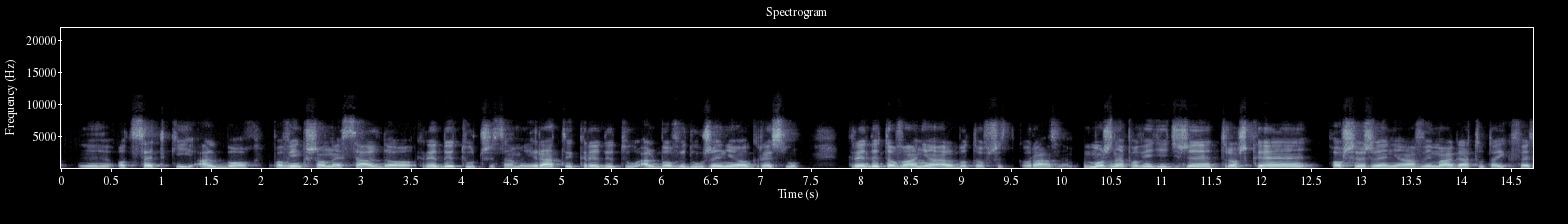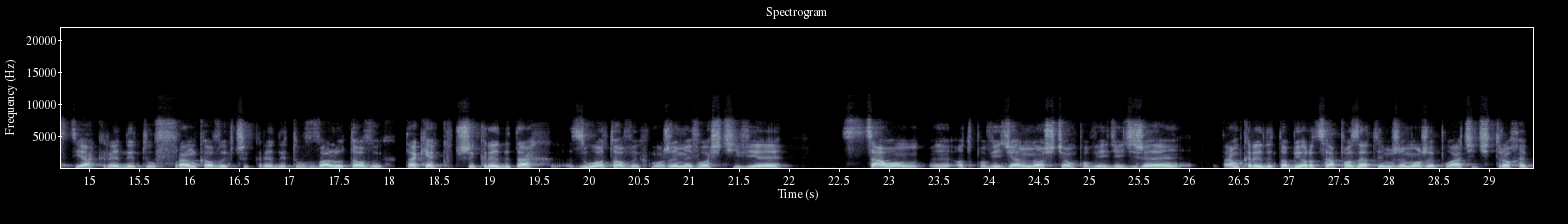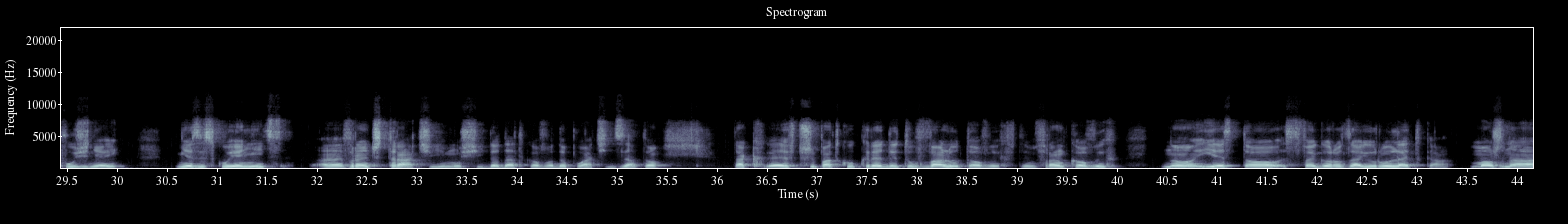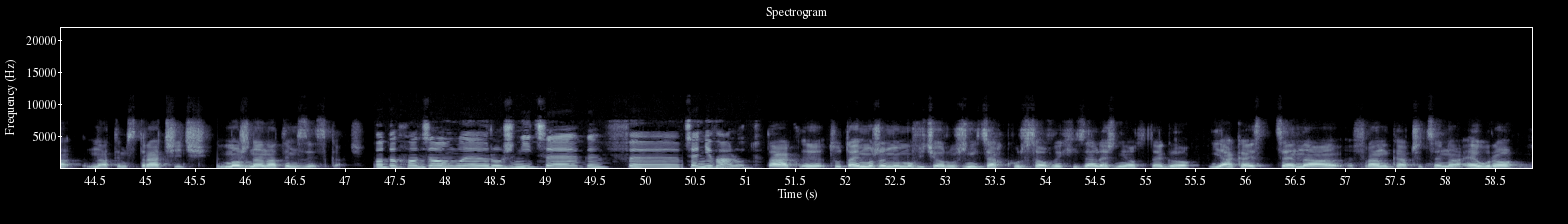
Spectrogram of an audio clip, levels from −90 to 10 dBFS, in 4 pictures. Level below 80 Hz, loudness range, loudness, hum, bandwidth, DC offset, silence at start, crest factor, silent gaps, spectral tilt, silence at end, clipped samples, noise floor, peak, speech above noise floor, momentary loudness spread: -76 dBFS; 3 LU; -19 LUFS; none; 8 kHz; under 0.1%; 0.2 s; 16 dB; none; -4 dB/octave; 0.1 s; under 0.1%; -71 dBFS; -4 dBFS; 52 dB; 10 LU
